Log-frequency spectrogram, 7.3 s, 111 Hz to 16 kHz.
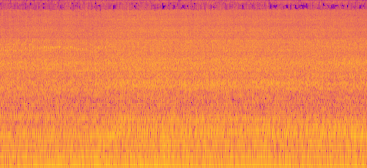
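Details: Suzuki Bandit 600 four-cylinder with carburettors, warm, running fine but lumpy and uneven on tick over, the beat wavering; carbs are out of balance and are being synchronised with the pilot screws adjusted.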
